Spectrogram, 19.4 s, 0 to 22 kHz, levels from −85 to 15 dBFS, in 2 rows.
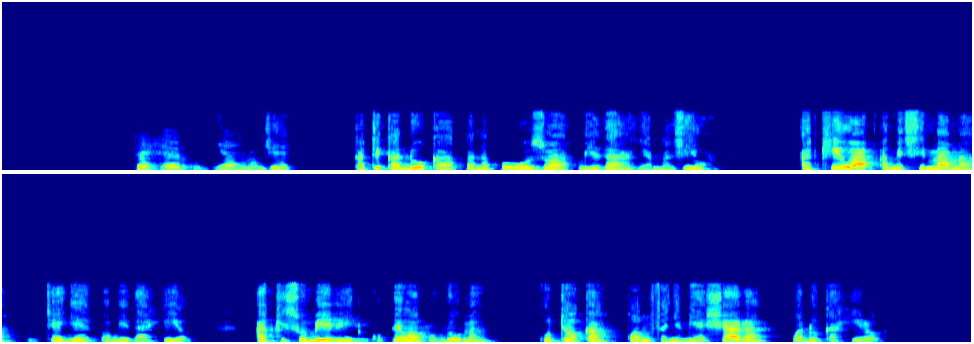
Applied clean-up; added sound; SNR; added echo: neural mask model DeepFilterNet 3.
